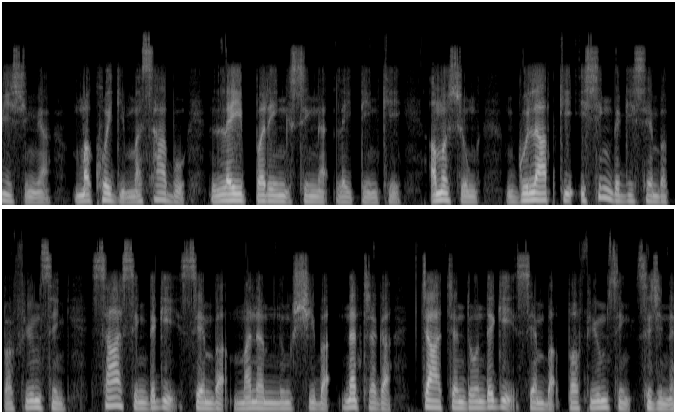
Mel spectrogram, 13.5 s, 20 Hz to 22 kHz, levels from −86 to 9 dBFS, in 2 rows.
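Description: Bluetooth SBC compression runs through the whole speech clip, from start to finish. The treble is missing above about 13.3 kHz, and what remains up top flickers in and out. A gritty, grainy noise rides on the sound. Heavy damage like this points to a low bitrate near 64 kbps. The likely cause is a Bluetooth link, where SBC's simple allocation starves the upper sub-bands of bits and quantises the rest coarsely, leaving aliasing behind.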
